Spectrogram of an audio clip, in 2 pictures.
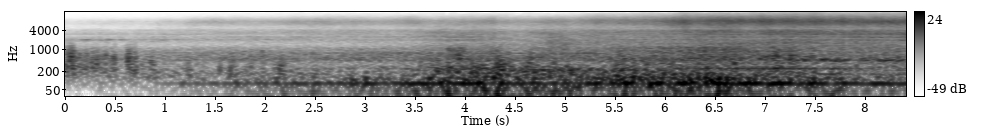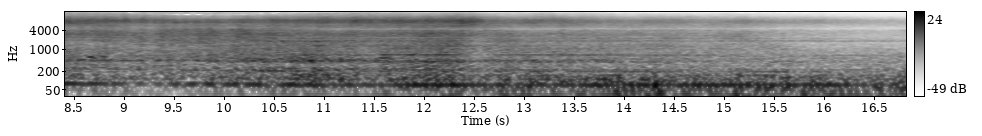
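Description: Railhead treatment train (a pair of Windhoff multi-purpose vehicles) passing at speed: a diesel engine drone under a loud hiss from its high-pressure water jets cleaning leaf mulch off the rails. The hiss swells as the train comes close, cuts down sharply about twelve seconds in as it goes by, then fades as the train recedes.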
